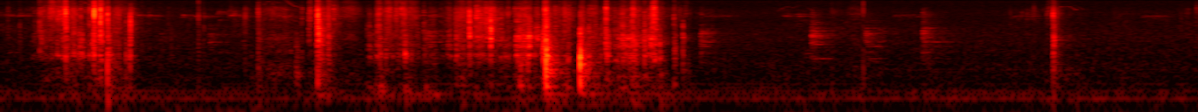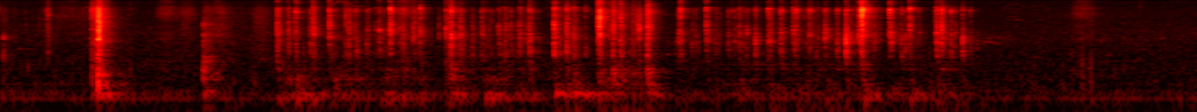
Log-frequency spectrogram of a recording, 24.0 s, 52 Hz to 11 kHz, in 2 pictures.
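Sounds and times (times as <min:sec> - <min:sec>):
keyboard typing: 0:14.8 - 0:21.8.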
